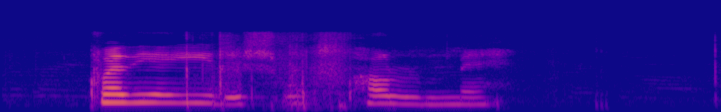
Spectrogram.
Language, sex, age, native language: Icelandic, female, 10, Icelandic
